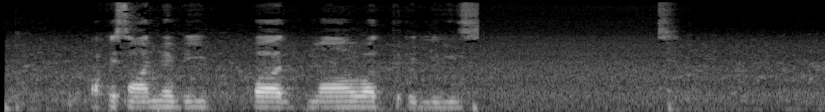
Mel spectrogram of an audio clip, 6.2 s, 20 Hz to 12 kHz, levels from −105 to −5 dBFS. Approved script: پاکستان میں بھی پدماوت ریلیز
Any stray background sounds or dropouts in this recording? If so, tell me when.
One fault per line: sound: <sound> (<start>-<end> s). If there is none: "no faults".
no faults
